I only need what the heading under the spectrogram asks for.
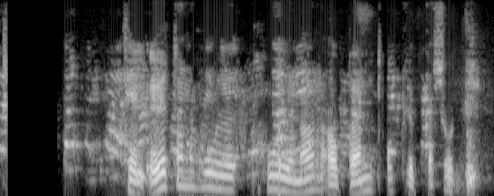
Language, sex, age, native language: Icelandic, male, 13, Icelandic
